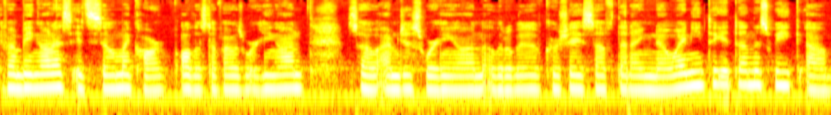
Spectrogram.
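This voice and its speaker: A quiet voice at a fairly quick pace, with ordinary pitch variation and very even loudness. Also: woman, fairly low pitch for a woman. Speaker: crochet small business owner and vlogger. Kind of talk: casual vlog chat. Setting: home studio, late at night. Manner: quiet, hushed; chatty, many fillers.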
